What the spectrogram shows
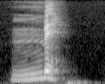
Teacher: we say the I is clipped before the th myth open your mouth myth it will be easier to bite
